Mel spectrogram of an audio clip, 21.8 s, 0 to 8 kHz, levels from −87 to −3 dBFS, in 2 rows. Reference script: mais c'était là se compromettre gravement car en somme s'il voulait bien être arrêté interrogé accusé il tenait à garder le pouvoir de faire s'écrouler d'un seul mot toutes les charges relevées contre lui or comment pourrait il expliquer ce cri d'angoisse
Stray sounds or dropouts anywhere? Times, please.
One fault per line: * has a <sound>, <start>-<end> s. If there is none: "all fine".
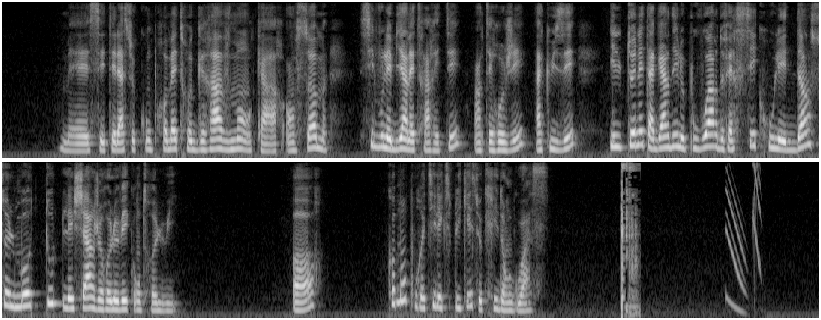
* has a thud, 19.1-19.4 s
* has a chirp, 20.5-21.0 s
